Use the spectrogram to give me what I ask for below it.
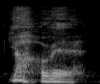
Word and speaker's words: Yahweh: hvordan det skal uttales. Og man sier, Yahweh er det mest sannsynlige.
